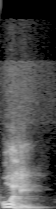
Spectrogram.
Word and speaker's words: Uli: Enquanto a Evelyn não está, Uli. Acho que é assim que a pronúncia está correta? É assim, tá correta. Oi, gente, eu chamo Uli, eu faço farmácia na UFOP.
